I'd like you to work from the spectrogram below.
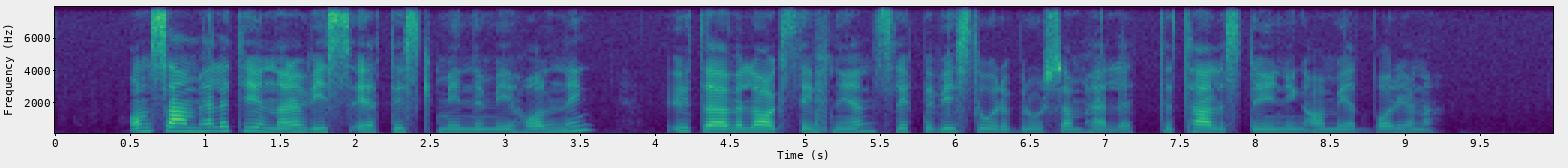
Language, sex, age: Swedish, female, 32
